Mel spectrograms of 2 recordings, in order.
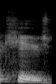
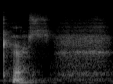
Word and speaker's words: Kess: I was to say Q's, but I believe now it's pronounced Kess. And I can only remember that from Star Trek Voyager with the character Kess.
